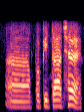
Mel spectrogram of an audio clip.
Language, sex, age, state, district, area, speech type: Maithili, male, 45-60, Bihar, Araria, rural, conversation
